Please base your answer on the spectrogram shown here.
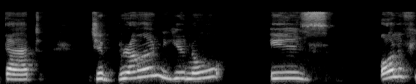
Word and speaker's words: Gibran: Incidentally, it can either be said Gabbran or the American pronunciation is Gibran, but an Arabic research scholine told me that is in Arabic the G is a the G is not G but J. So I choose to stick to the Arabic.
